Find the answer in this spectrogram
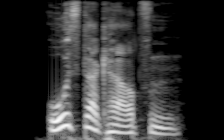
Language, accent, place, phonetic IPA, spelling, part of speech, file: German, Germany, Berlin, [ˈoːstɐˌkɛɐ̯t͡sn̩], Osterkerzen, noun, De-Osterkerzen.ogg
- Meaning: plural of Osterkerze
